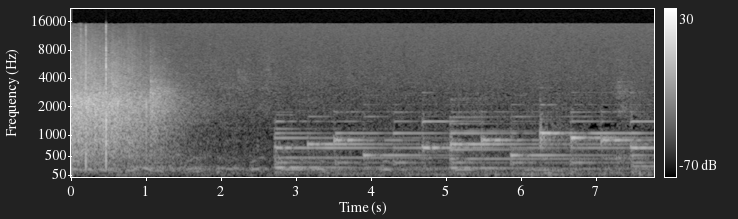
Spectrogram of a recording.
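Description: Audience applause dying away, then a piano begins playing slow, held notes and chords about a third of the way in.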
